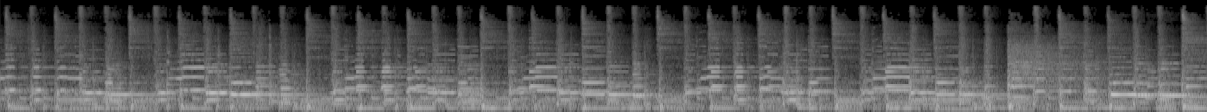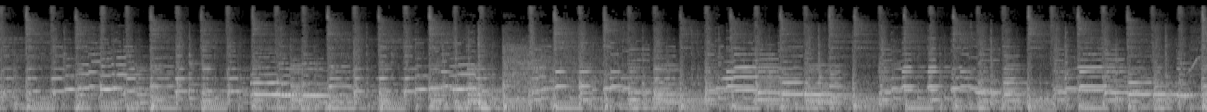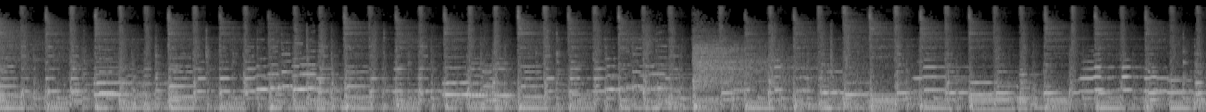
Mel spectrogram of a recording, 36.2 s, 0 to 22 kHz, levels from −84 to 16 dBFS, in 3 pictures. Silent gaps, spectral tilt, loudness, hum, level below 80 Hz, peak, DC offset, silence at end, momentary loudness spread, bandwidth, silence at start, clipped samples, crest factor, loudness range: none; -5.5 dB/octave; -22 LUFS; none; -44 dBFS; -4 dBFS; under 0.1%; 0 s; 6 LU; 17.5 kHz; 0 s; under 0.1%; 16 dB; 3 LU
